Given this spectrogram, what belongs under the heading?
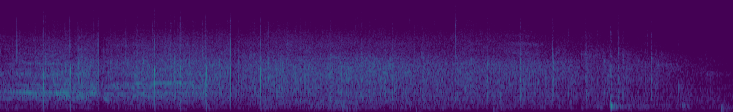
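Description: Audience applause at an awards show filling a large venue, a sustained wash of many hands clapping with scattered sharper claps standing out, steady and moderately loud before gradually thinning out at the end.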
